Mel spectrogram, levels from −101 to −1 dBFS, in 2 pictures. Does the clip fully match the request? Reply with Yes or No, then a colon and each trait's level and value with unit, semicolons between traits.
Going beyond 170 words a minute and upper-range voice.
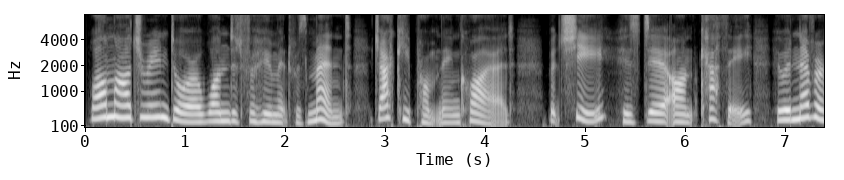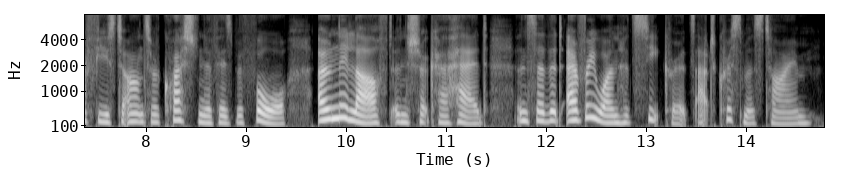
Yes: average, 180 wpm; high, 220 Hz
